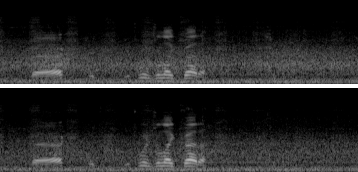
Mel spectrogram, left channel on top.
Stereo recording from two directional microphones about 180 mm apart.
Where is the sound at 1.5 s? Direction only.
Centre (ahead or behind).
